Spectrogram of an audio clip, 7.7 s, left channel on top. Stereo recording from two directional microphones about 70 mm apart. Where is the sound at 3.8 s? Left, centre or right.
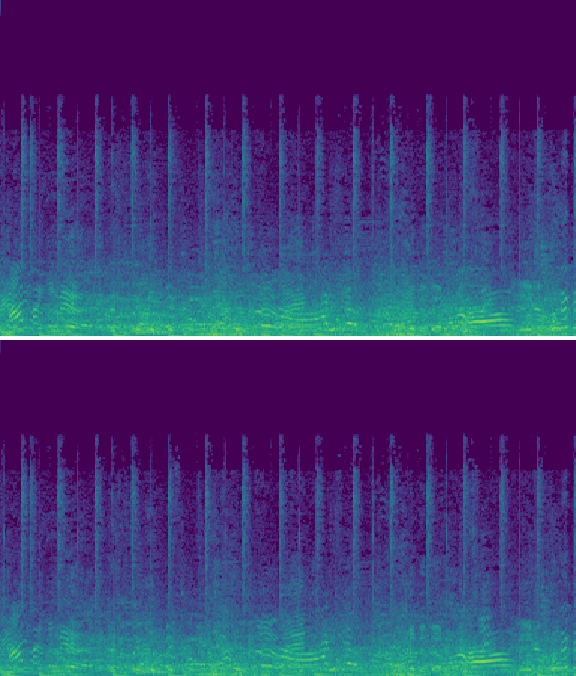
Right.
